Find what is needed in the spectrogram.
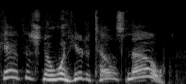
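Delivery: put-on, high, giggly chatter talking through giggles. Retelling what the group said on a class trip: imitating giggling while talking. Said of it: "all of us in there giggling like".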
